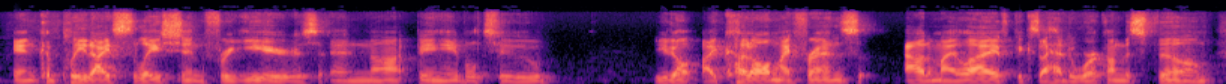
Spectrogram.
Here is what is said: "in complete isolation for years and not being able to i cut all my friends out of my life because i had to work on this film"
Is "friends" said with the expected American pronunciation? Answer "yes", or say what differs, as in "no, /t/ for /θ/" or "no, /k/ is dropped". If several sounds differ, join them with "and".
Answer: yes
